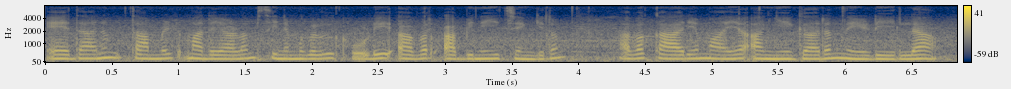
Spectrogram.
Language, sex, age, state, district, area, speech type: Malayalam, female, 18-30, Kerala, Wayanad, rural, read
